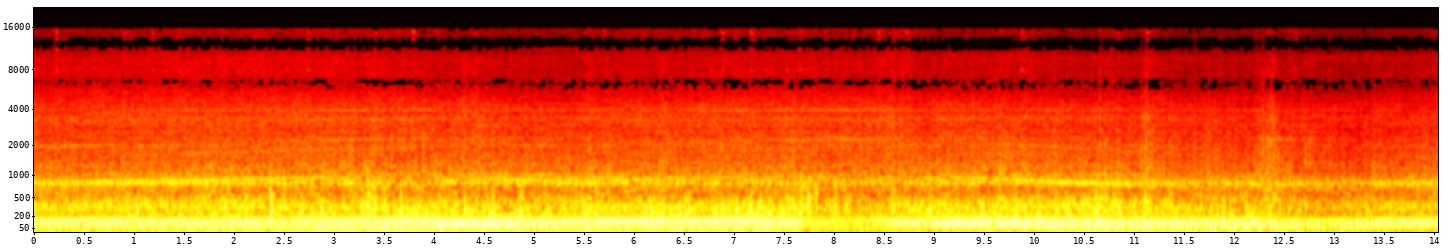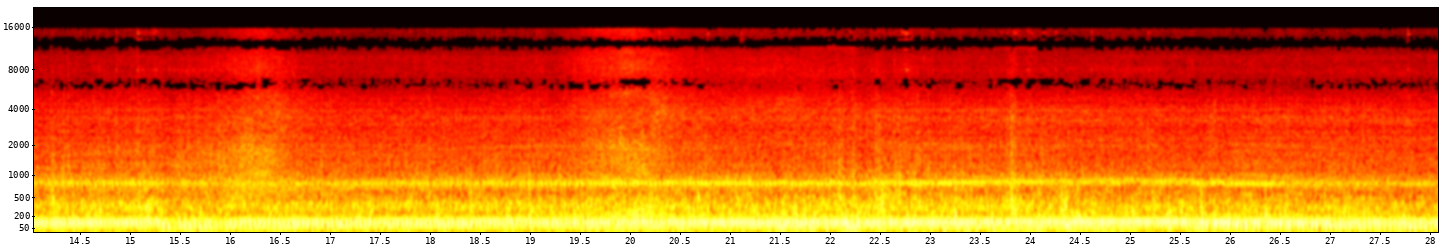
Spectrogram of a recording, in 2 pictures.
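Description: Motorcycle engine running steadily while riding along a road: a low hum with a steady whine above it. The engine note drops briefly about eight seconds in, then picks up again.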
